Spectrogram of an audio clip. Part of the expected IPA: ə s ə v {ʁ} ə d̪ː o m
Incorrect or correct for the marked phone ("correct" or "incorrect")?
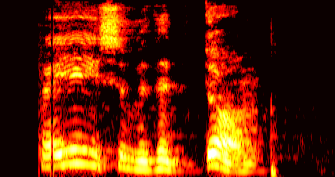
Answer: incorrect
